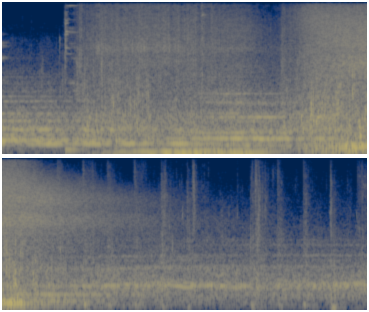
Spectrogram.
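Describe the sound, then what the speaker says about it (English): A waterfall in the video game Scars Above gives a steady, broad rushing roar of falling water that swells briefly midway, continuous and fairly loud, with no talk. "There's a waterfall over there."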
